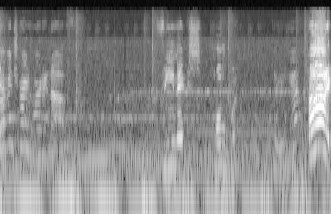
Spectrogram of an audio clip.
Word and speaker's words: Holguin: We do have a special guest, which I cannot pronounce his last name. I've tried. Heather? You haven't tried hard enough. Phoenix Holguin.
